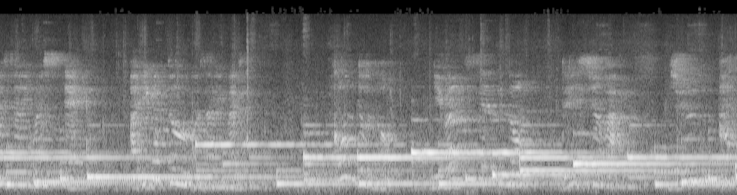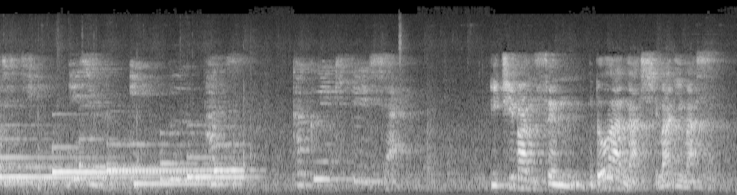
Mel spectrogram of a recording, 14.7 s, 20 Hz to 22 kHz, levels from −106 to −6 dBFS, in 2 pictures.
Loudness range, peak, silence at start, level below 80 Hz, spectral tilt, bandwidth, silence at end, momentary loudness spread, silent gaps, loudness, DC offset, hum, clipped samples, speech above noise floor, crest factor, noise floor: 5 LU; -4 dBFS; 0 s; -64 dBFS; -3.5 dB/octave; 15.5 kHz; 0 s; 11 LU; none; -20 LUFS; under 0.1%; none; under 0.1%; 21 dB; 16 dB; -40 dBFS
